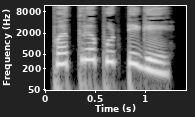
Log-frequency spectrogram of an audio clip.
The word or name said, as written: ಪತ್ರಪುಟಿಕೆ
